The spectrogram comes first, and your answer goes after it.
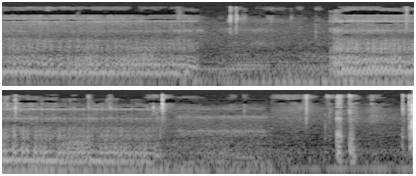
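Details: Low rumbling growls from an angry dog in two long bouts with a short gap between, fading near the end with a few faint clicks.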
